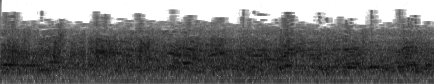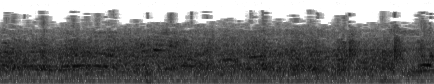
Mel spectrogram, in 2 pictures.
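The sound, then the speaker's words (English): Steady murmur of an overflow crowd at a professional baseball game at Jerry Park in Montreal, many overlapping voices blending into a constant, even hubbub with no single speaker standing out, holding at the same loudness throughout. “We've got an overflow crowd here at Jerry Park.”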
